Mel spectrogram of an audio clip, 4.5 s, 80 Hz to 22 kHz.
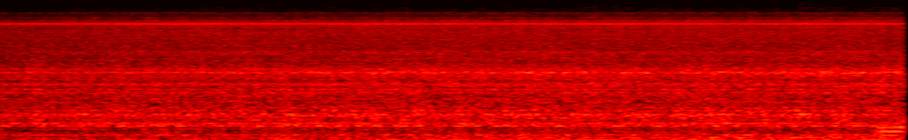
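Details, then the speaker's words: Lathe single-point turning a 2.5 mm deep groove in an internal thread for a welding positioner locknut, using the compound, spindle speed decreased a lot: steady even cutting hiss, no chatter or squeal; sounds better, normal clean cut. "yeah this sounds better"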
